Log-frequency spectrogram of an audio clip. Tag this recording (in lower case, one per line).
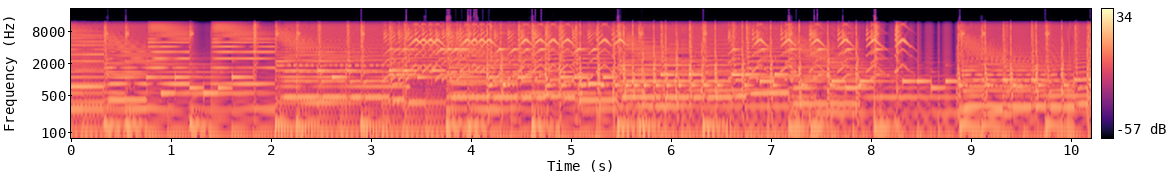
music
